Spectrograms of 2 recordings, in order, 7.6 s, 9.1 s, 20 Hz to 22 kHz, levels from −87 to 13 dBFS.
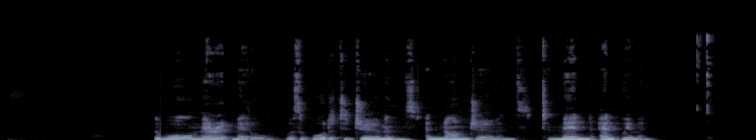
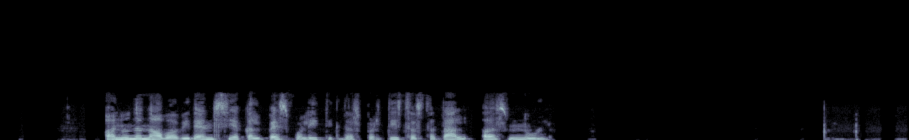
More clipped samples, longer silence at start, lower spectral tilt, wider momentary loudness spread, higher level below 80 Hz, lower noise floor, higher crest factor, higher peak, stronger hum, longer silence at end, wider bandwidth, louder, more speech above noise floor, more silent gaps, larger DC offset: neither; first, 1.55 s vs 1.05 s; first, -7 dB/octave vs -5.5 dB/octave; first, 16 LU vs 12 LU; about the same, -60 dBFS vs -62 dBFS; first, under -90 dBFS vs -42 dBFS; about the same, 18 dB vs 18 dB; second, -12 dBFS vs -2 dBFS; neither; second, 0.45 s vs 3.6 s; first, 16.5 kHz vs 7.6 kHz; second, -28 LUFS vs -18 LUFS; first, over 63 dB vs 25 dB; second, none vs 3.62-3.66 s, 4.75-4.81 s; neither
